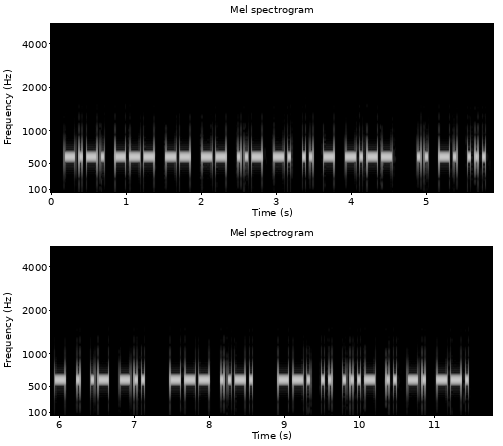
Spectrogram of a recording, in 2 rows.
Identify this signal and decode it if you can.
Morse code, heard as a keyed tone, about 25 wpm, 600 Hz. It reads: COMMUNITY INSTEAD OF GIVING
